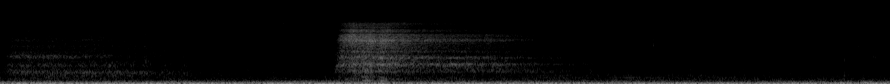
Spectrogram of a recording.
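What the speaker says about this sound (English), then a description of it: "go ahead and take a deep breath in with me right now" A single deep breath drawn in close to the microphone, starting with a soft airy pull and swelling into a stronger rushing inhale, then trailing off into quiet.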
